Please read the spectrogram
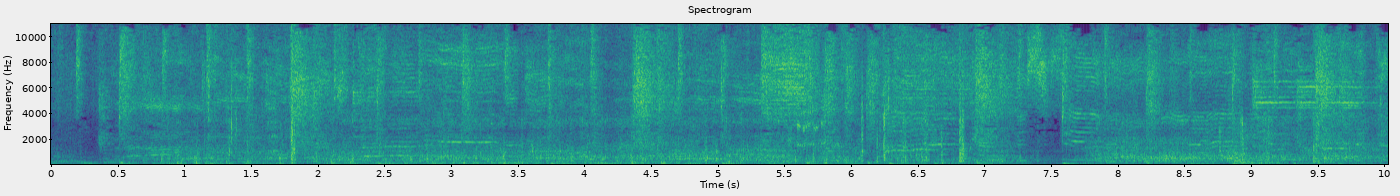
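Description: Skateboard wheels rolling on concrete, with sharp clicks of the board popping or landing about two seconds in and again near seven seconds, under music.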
